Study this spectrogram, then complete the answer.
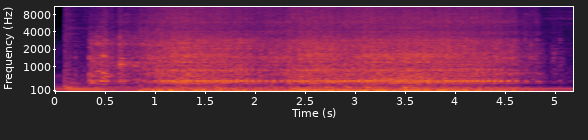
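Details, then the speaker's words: New rebuilt Mopar 340 engine, first start after fuel sending unit fitted: runs rough and uneven, lumpy beat with a dropped cylinder or two; later found knocking with sand in the engine. "That not sound good."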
